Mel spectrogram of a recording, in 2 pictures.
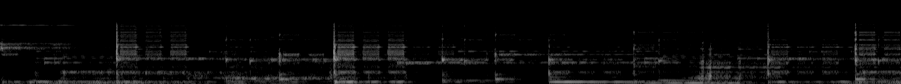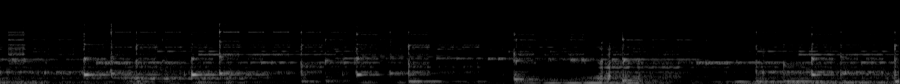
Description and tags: kalimba home made with some delay
kalimba, delay, made, home, ambient, instrument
